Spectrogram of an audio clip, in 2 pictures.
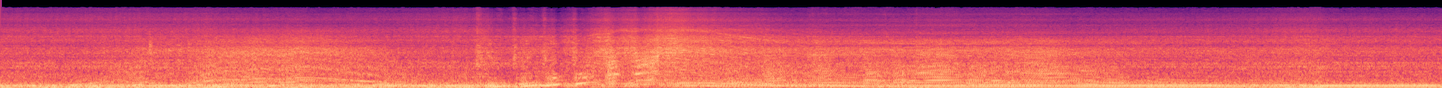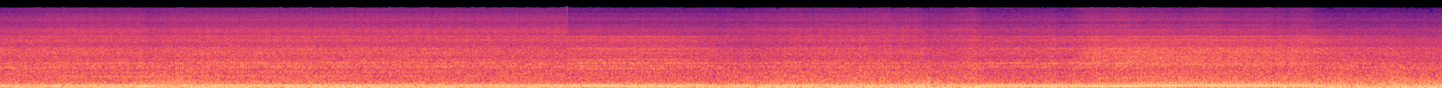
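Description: Ford Mustang engine running at moderate, varying throttle, heard from the hood, its pitch stepping up and down as it speeds up and eases off several times; about six seconds in, a quick sweeping rise and fall in pitch.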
